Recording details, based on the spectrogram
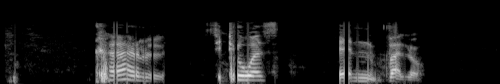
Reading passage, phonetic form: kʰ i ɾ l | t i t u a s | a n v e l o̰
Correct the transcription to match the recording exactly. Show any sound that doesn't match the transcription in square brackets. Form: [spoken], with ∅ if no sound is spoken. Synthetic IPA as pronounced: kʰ [a] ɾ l | [s] i t u a s | [e] n v [a] l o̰

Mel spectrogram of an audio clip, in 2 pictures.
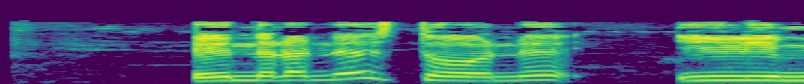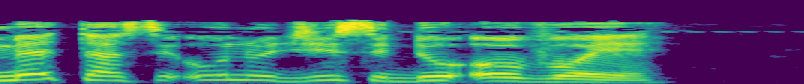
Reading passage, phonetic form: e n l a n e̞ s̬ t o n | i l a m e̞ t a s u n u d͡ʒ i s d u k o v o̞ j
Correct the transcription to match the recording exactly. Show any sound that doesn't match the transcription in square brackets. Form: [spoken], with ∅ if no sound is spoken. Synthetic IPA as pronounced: e n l a n e̞ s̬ t o n | i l [i] m e̞ t a s u n u d͡ʒ i s d u [ʔ] o v o̞ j

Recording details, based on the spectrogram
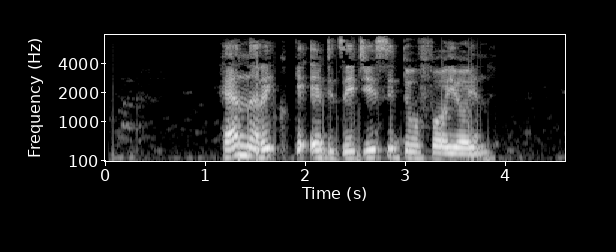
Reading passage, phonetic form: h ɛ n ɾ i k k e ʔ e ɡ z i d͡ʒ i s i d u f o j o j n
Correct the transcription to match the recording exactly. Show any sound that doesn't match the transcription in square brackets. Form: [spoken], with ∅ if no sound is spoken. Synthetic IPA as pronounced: h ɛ n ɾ i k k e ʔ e [d] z i d͡ʒ i s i d u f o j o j n

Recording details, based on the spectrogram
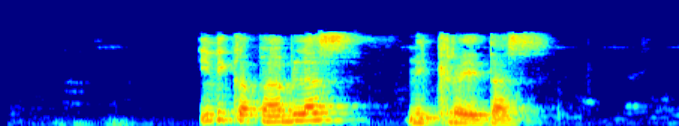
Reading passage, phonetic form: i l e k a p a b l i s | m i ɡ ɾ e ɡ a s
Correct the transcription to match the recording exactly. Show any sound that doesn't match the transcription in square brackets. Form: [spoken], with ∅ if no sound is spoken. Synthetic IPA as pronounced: i l [i] k a p a b l [a] s | m i [k] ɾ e [d] a s

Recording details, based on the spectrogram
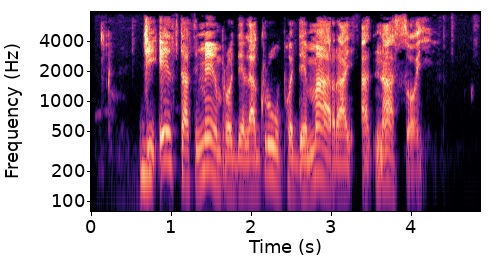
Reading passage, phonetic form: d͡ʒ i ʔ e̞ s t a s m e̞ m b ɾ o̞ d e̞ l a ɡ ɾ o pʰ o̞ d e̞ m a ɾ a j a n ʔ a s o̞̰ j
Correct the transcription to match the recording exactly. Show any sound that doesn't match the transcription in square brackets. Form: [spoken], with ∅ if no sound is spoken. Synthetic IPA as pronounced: d͡ʒ i ʔ e̞ s t a s m e̞ m b ɾ o̞ d e̞ l a ɡ ɾ [u] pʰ o̞ d e̞ m a ɾ a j a n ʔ a s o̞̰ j

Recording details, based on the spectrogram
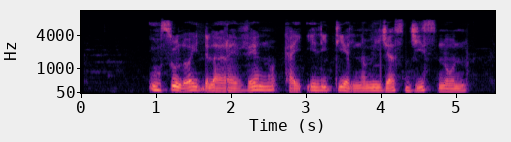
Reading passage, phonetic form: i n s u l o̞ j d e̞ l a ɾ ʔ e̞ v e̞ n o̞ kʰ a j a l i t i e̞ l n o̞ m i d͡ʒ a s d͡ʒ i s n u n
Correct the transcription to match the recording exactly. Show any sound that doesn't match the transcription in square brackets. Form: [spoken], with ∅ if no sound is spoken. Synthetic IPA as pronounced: i n s u l o̞ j d e̞ l a ɾ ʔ e̞ v e̞ n o̞ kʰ a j [i] l i t i e̞ l n o̞ m i d͡ʒ a s d͡ʒ i s n u n

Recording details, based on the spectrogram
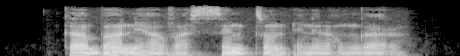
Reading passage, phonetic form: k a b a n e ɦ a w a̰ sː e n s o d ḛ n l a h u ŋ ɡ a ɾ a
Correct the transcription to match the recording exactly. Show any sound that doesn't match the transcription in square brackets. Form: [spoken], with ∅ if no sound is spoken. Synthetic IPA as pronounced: k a b a n e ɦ a [v] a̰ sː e n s o [n] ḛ n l a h u ŋ ɡ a ɾ a

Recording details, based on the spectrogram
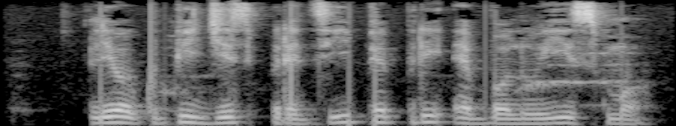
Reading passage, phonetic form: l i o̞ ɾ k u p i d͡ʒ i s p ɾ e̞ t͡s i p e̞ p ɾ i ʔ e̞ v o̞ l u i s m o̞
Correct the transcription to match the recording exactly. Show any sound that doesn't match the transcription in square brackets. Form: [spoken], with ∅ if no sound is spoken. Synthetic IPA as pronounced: l i o̞ [∅] k u p i d͡ʒ i s p ɾ e̞ t͡s i p e̞ p ɾ i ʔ e̞ v o̞ l u i s m o̞

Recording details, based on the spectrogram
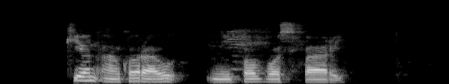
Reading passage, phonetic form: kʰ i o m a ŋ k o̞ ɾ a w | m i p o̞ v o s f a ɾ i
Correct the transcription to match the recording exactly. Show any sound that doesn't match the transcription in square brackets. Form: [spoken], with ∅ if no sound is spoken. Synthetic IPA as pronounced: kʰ i o [n] a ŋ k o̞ ɾ a w | [n] i p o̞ v o s f a ɾ i

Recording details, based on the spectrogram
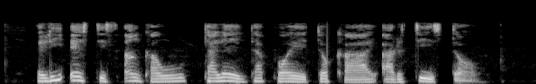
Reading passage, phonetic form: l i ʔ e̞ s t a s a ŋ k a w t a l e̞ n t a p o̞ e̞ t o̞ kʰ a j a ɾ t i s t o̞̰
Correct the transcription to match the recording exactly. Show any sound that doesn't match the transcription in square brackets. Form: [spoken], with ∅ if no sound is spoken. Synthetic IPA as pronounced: l i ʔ e̞ s t [i] s a ŋ k a w t a l e̞ n t a p o̞ e̞ t o̞ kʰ a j a ɾ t i s t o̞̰

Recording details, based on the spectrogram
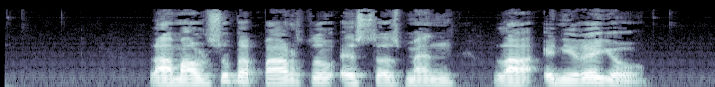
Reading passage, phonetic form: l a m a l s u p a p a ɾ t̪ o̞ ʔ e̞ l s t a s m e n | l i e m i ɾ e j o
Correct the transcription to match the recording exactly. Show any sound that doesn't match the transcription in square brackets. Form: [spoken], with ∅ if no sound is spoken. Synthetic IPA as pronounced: l a m a l s u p a p a ɾ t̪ o̞ ʔ e̞ [∅] s t a s m e n | l [a] e [n] i ɾ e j o

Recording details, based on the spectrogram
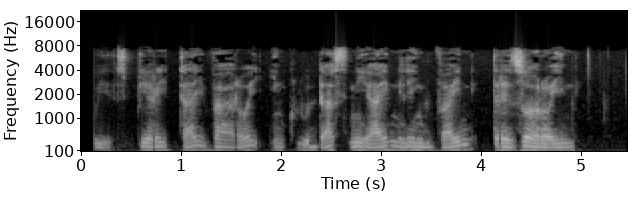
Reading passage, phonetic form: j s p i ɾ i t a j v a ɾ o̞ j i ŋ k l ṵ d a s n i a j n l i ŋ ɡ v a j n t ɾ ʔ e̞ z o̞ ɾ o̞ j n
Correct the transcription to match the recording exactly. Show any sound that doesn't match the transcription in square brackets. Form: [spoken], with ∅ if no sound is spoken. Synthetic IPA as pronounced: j s p i ɾ i t a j v a ɾ o̞ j i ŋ k l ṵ d a s n i a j n l i ŋ ɡ v a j n t ɾ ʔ e̞ z o̞ ɾ o̞ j n

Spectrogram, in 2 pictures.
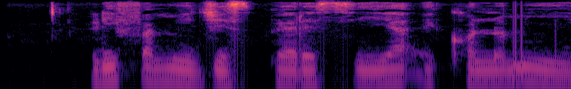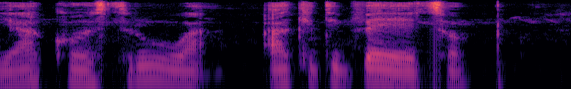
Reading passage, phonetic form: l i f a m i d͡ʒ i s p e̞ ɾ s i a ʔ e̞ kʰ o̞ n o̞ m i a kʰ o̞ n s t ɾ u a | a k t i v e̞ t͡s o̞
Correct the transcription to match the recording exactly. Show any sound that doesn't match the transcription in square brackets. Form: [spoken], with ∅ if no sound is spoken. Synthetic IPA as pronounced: l i f a m i d͡ʒ i s p e̞ ɾ s i a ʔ e̞ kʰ o̞ n o̞ m i a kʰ o̞ n s t ɾ u a | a k t i v e̞ t͡s o̞

